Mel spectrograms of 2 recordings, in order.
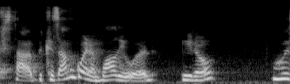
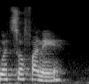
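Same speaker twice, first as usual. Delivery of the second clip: put-on angry, challenging attitude; 3 dB quieter than usual. Retelling confronting people who laughed: imitating own angry attitude. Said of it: "I would have this dirty attitude".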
